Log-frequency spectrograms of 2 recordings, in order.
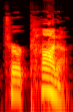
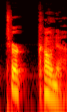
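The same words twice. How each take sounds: First: The middle syllable sounds like 'con' in 'Con Air'. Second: The middle syllable does not sound like 'con' in 'Con Air'. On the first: This is the name as the creator intends it. The speaker calls it right. "explaining why it's Tercona" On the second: This is how some people mistakenly say the name. The speaker calls it wrong. "not Tercona"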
